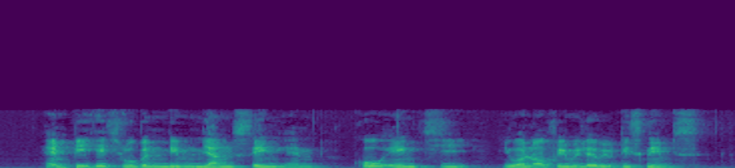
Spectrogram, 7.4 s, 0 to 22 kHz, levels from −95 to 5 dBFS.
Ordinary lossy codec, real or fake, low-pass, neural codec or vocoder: none; fake; none; codec, 16 kHz, 8 kbps, FreqCodec, larger model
